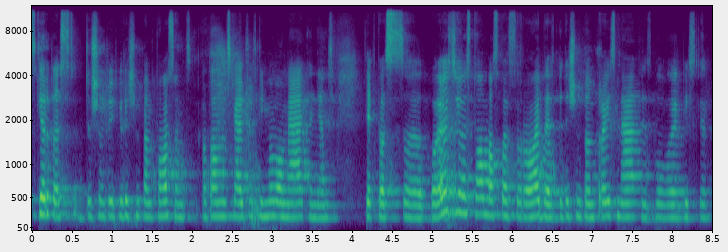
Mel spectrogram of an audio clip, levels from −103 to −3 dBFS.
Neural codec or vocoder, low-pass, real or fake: codec, 44.1 kHz, 2.6 kbps, SNAC; 10.8 kHz; fake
